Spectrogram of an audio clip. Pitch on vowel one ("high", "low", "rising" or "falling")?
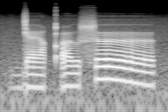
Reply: low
